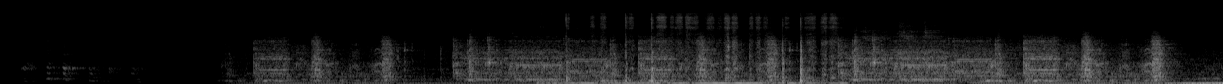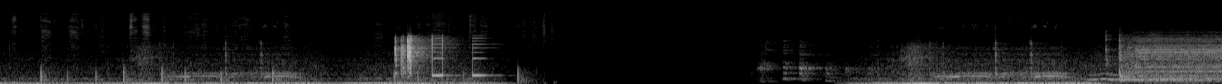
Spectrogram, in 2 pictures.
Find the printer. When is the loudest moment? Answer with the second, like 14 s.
24 s.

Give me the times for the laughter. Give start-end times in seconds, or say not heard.
0.2-1.4, 8.6-9.5, 19.8-21.0.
